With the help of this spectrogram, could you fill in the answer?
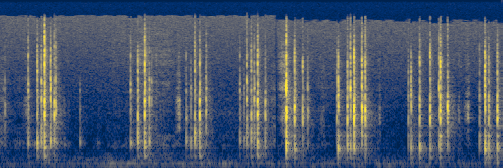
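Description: Long acrylic nails tap rapidly on the lid of a pink heart-shaped cardboard gift box. Quick bursts of dry, hollow taps with a mid-range body and bright clicky edges, separated by short quiet gaps. Each tap dies away almost instantly.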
